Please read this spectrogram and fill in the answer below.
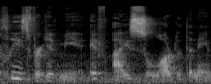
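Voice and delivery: quiet, whispered voice.

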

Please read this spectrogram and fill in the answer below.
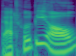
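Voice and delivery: genial, pleasant voice. Mr. Sturgeon, ending his meeting with Bruno and Boots, speaks pleasantly. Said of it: "concluded Mr. Sturgeon pleasantly".

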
